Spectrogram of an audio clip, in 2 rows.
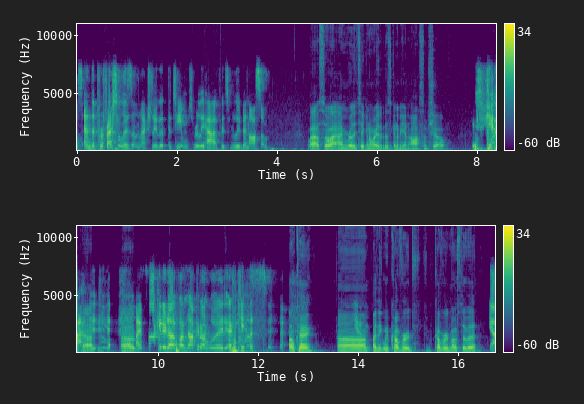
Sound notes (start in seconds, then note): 11.2 laugh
